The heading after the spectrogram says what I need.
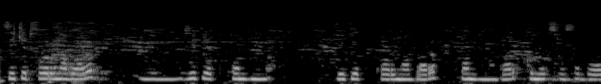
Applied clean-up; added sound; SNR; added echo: classical method Wiener filter.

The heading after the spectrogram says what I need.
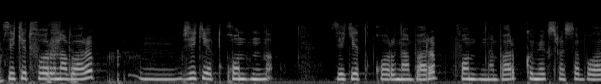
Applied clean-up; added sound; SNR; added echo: none; none; none; none.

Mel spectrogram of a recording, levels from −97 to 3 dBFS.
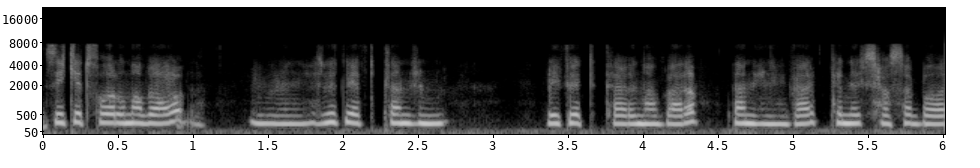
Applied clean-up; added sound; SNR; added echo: neural diffusion model UNIVERSE++.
